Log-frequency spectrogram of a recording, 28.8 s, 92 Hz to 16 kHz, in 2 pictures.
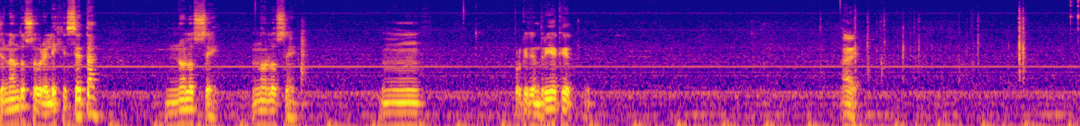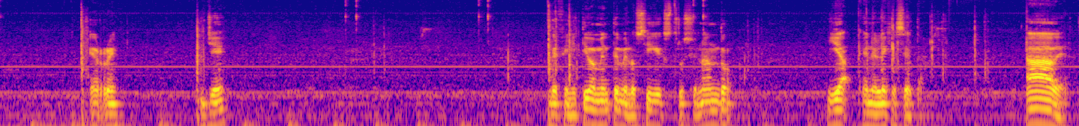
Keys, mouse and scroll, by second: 11.7 ctrl+z, 13.0 ctrl+z, 14.3 click, 15.5 r, 17.0 y, 19.1 click, 19.6 e, 20.8 click, 21.7 r, 22.0 y, 23.7 click, 24.5 e, 25.9 Escape, 26.6 ctrl+z.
